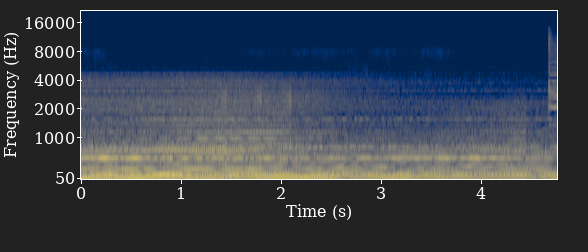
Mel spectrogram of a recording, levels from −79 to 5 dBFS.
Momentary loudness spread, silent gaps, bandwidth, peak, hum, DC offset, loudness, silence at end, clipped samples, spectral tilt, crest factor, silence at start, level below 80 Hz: 7 LU; none; 10 kHz; -4 dBFS; none; under 0.1%; -20 LUFS; 0 s; under 0.1%; -9 dB/octave; 12 dB; 0 s; -22 dBFS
